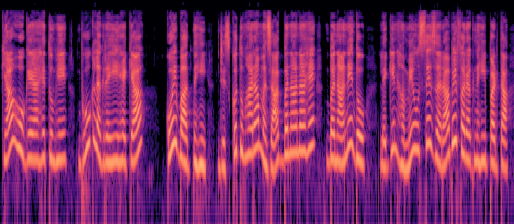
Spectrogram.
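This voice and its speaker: A woman's voice: sits high, lively intonation, a little slow, darkish tone, dry recording, studio quality. A woman voicing a kind, devoted village wife in a cartoon story, earnest and caring in manner. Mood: soothing, concerned.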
